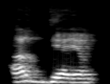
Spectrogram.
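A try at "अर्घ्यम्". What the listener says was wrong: Ar. Not dhya. What is this? No, that is gha. Ka, kha, ga, kha. Samyak. Argyam. Half gha. So argyam is correct.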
